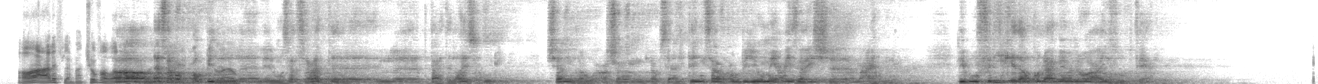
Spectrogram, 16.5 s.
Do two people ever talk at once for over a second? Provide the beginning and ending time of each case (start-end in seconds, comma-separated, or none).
1.4-3.0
